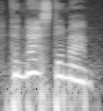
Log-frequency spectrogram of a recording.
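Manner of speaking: Paddington voice. Acted. Continues Paddington voice.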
